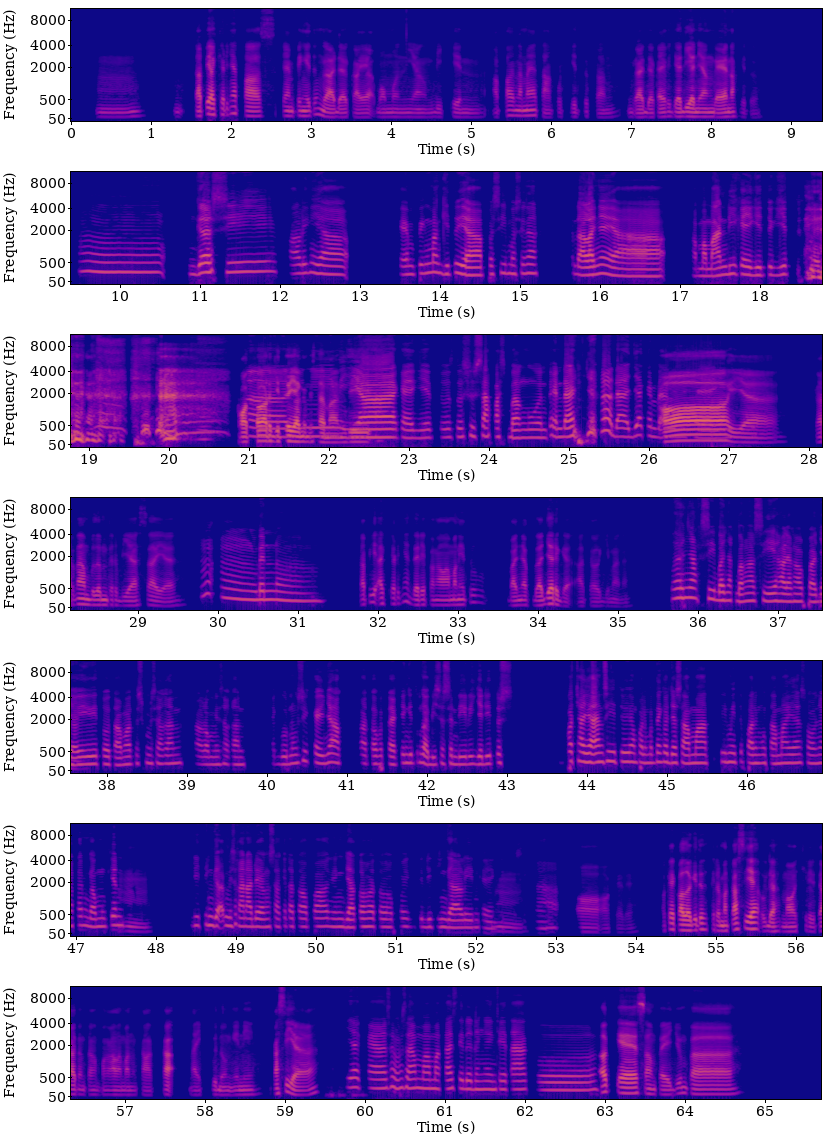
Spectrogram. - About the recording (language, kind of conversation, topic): Indonesian, podcast, Bagaimana pengalaman pertama kamu saat mendaki gunung atau berjalan lintas alam?
- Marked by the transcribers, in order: drawn out: "Mmm"; laugh; laughing while speaking: "tendanya"; drawn out: "Oh"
